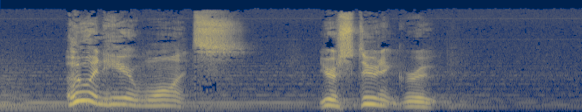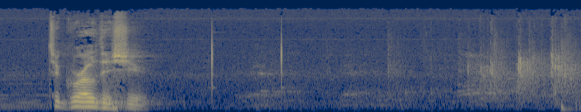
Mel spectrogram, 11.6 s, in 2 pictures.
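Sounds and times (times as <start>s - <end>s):
speech: 0.7s - 2.3s, 3.2s - 4.5s, 6.3s - 7.4s
audience clapping: 9.6s - 11.6s.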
